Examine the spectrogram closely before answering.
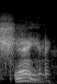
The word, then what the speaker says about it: Schoen: No, he says it's Shane. No, motherfucker, that's spelled Schoen. So, I mean, that still bugs me. Tell me how the fuck it spells Shane.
